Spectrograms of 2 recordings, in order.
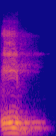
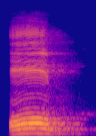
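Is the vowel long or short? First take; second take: short; long. First: The vowel is said short. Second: The vowel is said long. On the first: The speaker calls it wrong. "It is not aim" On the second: The speaker calls it right. "all these four are strictly dirgha. There is no hraswa"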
